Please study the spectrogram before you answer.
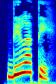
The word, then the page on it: dilatih: Indonesian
